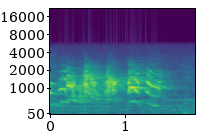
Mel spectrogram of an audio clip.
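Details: Contented young male Eclectus parrot, one year old and kept as a pet, mumbling as he grows sleepy: two seconds of loud, throaty, run-together chatter in uneven rushes.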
